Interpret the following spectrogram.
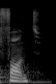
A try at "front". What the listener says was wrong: It's called front, not font. You said font.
